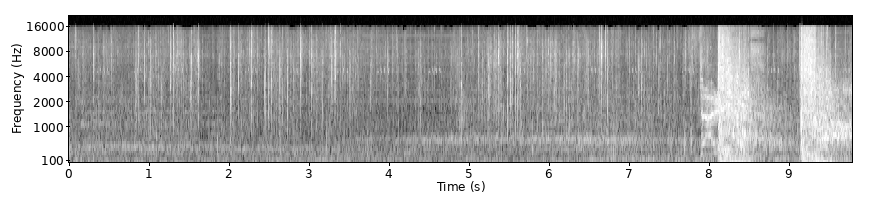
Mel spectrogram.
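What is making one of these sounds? Footsteps crunch over debris.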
